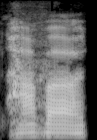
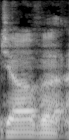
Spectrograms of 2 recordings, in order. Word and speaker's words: Java: Colors by, and I'm sure I'm going to mispronounce it, Hava Tartaglia, I hope. – I think you did well. I've been saying Java and got corrected recently, so I think you're right.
